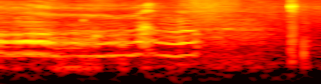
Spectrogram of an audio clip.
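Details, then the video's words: Female house cat in heat, giving a drawn-out yowling call that holds level for about a second, then fades out, with a brief click near the end. "my annoying cat"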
